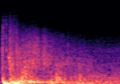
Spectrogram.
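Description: A cannon fires in the video game Enotria: The Last Song, a single loud, booming blast that hits at once and rolls off into a long, rumbling decay.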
